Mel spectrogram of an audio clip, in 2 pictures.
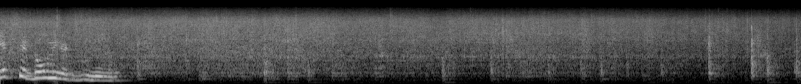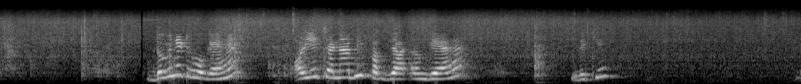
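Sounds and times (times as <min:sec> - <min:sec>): chickpeas sizzling in oil: 0:00.0 - 0:16.0
spatula scraping and tapping pan: 0:01.3 - 0:09.3, 0:13.3 - 0:13.6.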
